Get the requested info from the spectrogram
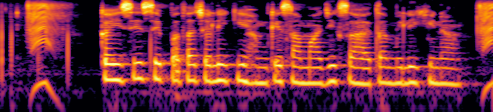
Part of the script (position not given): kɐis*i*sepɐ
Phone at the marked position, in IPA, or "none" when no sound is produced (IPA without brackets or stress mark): e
